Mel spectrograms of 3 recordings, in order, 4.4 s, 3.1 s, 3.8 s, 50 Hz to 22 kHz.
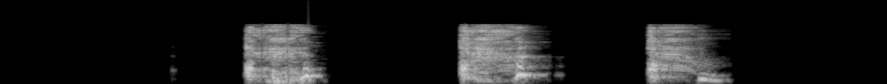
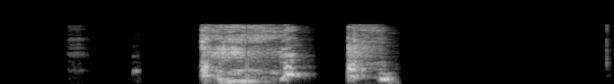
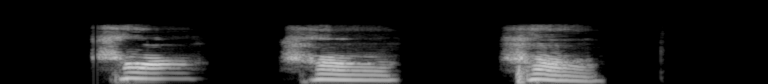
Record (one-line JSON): {"three_cough_length": "4.4 s", "three_cough_amplitude": 30357, "three_cough_signal_mean_std_ratio": 0.38, "cough_length": "3.1 s", "cough_amplitude": 31255, "cough_signal_mean_std_ratio": 0.36, "exhalation_length": "3.8 s", "exhalation_amplitude": 26317, "exhalation_signal_mean_std_ratio": 0.47, "survey_phase": "beta (2021-08-13 to 2022-03-07)", "age": "18-44", "gender": "Female", "wearing_mask": "No", "symptom_cough_any": true, "symptom_runny_or_blocked_nose": true, "symptom_fatigue": true, "smoker_status": "Never smoked", "respiratory_condition_asthma": false, "respiratory_condition_other": false, "recruitment_source": "Test and Trace", "submission_delay": "1 day", "covid_test_result": "Positive", "covid_test_method": "LFT"}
